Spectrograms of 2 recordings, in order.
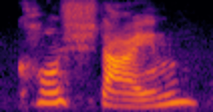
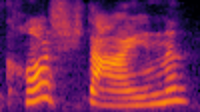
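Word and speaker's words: Karnstein: all i know is i practiced count konstein because that is how they pronounce this guy's name the entire time it's kosh stein it's really yeah you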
